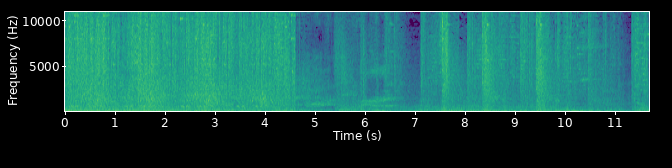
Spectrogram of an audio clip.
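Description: Spell blasts and explosions burst and crackle in a fight.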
